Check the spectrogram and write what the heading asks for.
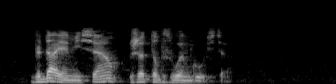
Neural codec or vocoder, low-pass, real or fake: none; 5.4 kHz; real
